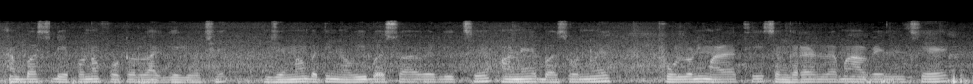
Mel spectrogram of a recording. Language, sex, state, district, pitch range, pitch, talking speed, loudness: Gujarati, male, Gujarat, Gandhinagar, 115-125 Hz, 120 Hz, 135 wpm, -15 LUFS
